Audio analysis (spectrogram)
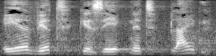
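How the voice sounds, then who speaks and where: A man's voice: medium pitch, slow, darkish tone, slight background noise, natural voice. A man voicing a shaken old father, reading his startled, dismayed lines in an echoey hall. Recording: echoey hall, faint ambience.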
